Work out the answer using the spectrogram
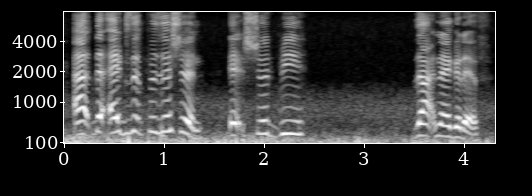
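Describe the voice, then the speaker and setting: A woman coaching paddlers in an informal, encouraging way, giving careful, unhurried step-by-step instructions outdoors. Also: high voice, animated. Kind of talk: hands-on sports instruction. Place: outdoors on a boat. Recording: very noisy outdoor recording.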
